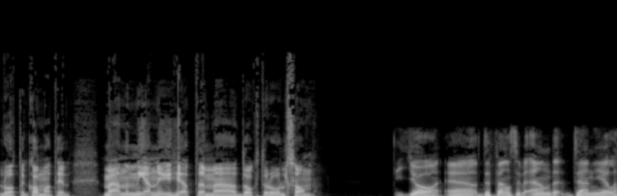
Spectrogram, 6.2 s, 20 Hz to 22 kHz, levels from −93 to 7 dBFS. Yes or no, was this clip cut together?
no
